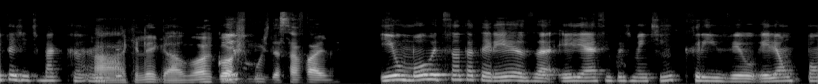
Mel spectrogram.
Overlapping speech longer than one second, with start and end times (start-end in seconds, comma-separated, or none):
none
